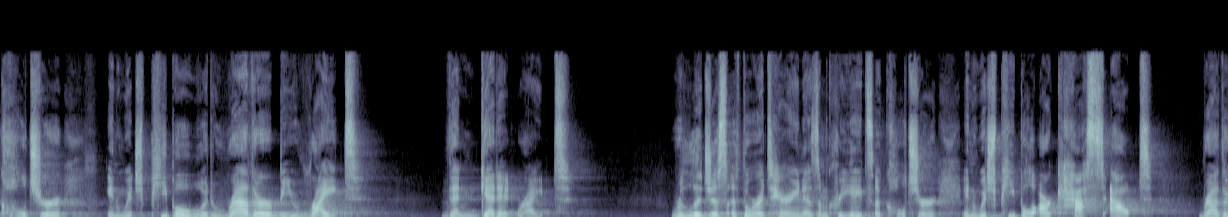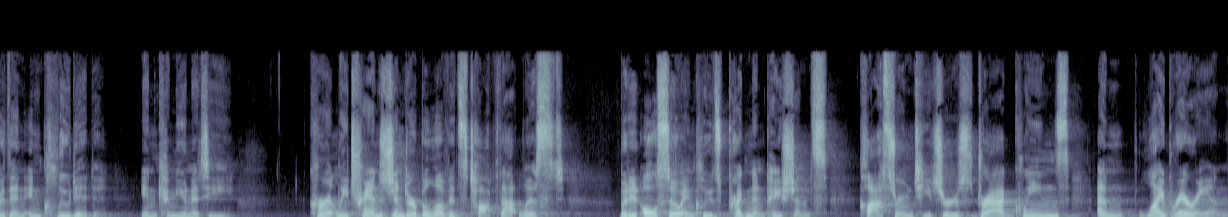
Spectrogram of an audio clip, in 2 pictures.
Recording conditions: large echoing room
